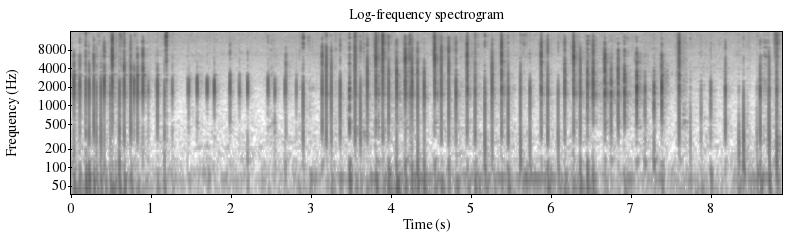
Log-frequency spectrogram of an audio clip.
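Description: A palm-sized, yellow-green, ribbed soft rubber sensory ball is held in the hand and tapped and scratched with long nails. The result is a fast, steady stream of short, dry clicks and scratchy ticks over a constant low hum.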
